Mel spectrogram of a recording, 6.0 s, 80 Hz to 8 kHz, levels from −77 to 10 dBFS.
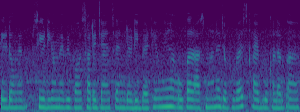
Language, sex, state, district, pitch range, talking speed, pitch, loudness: Hindi, female, Bihar, Gopalganj, 200-215 Hz, 220 wpm, 210 Hz, -31 LUFS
